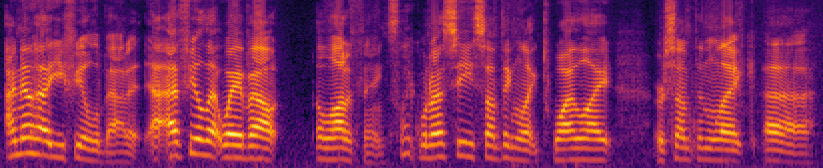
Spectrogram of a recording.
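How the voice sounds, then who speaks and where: A man hosting a casual, rambling podcast chat, haltingly searching for words and often repeating his phrases. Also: on the high side, lively intonation, bright, forceful tone, clear, resonant tone. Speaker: podcast host.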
